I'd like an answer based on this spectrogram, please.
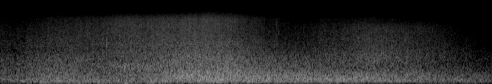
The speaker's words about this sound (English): Waves crash over a rock on a sandy beach.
